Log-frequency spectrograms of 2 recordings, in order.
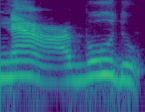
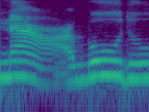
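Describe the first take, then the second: No difference in how they are said.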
